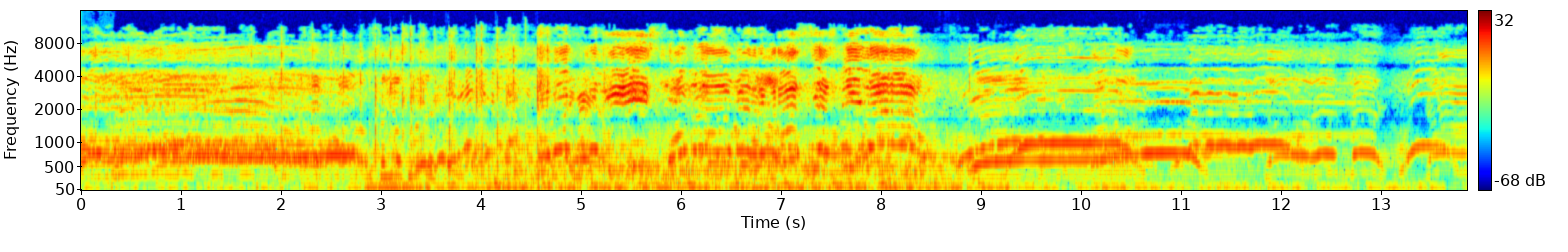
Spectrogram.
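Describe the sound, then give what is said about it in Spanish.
A crowd of about 600 to 800 supporters shouts and cheers continuously at an LGBT Pride parade in Mexicali, Baja California, Mexico, as it converges on the Civic Center plaza. Many voices overlap in loud, rising and falling yells and whoops, with chant-like calls of "¡Ya es ley!" swelling toward the end. “Mientras el desfile convergía en la plaza del Centro Cívico de Mexicali, la gente gritaba a todo pulmón.”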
